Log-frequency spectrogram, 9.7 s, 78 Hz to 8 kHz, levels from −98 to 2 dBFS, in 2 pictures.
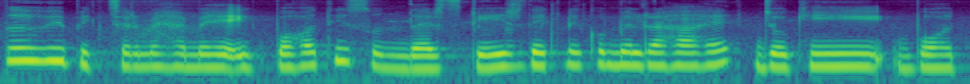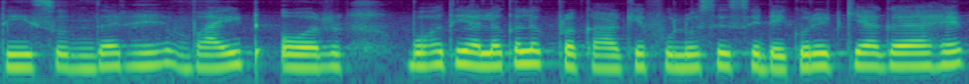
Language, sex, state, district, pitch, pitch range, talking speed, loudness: Hindi, female, Bihar, Begusarai, 210 Hz, 200-225 Hz, 215 wpm, -18 LUFS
